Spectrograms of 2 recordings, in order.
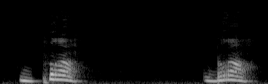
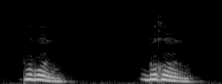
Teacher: That's nasalized. What if I add letter e to that word? It becomes bonne. bonne The nasalization has been removed.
